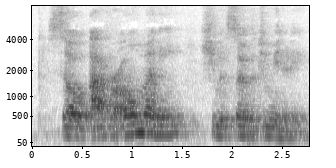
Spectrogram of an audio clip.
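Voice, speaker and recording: A woman's American accent with ordinary pitch variation, noticeable background noise and audible room echo. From US South, Charleston, South Carolina. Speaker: food truck owner. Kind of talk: podcast interview, casual chat.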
